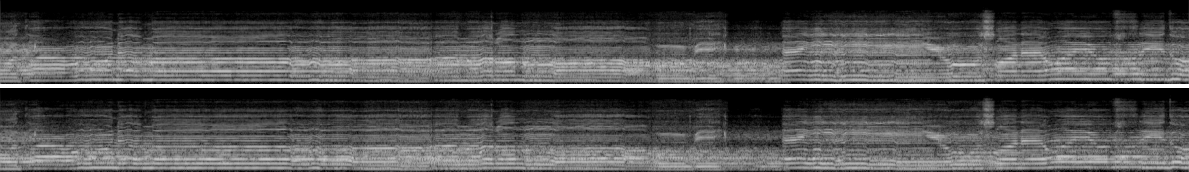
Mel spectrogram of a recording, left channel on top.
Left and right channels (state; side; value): normal; both; correlation 0.40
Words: ما أمر الله به أن يوصل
